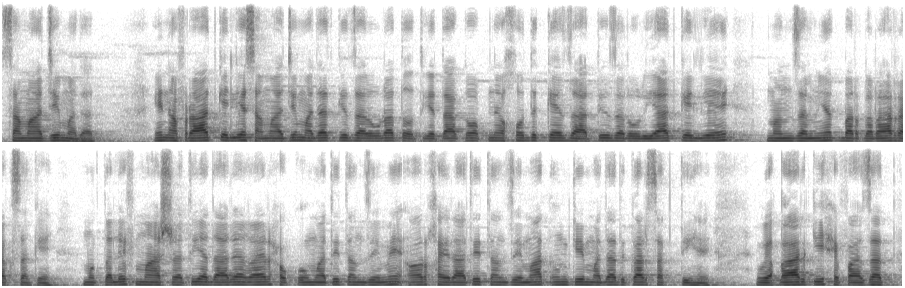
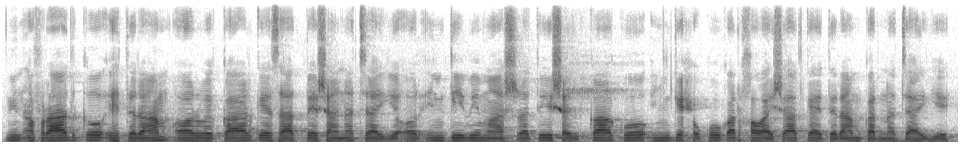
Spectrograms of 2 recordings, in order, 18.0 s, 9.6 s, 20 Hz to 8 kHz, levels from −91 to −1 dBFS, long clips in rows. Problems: none marked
